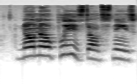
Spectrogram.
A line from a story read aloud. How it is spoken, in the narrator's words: cried the monkeys in the trees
